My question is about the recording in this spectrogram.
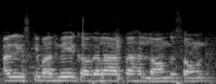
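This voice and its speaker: Male teacher, high voice, quizzing style, slightly distant mic with light background hiss. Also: little pitch movement, fast, fairly bright tone. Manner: asks questions then answers them himself; repeats "ठीक है ना?" often. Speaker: English teacher. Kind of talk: classroom lesson.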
